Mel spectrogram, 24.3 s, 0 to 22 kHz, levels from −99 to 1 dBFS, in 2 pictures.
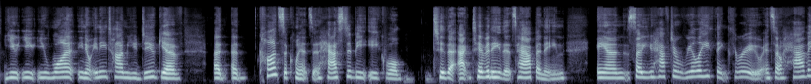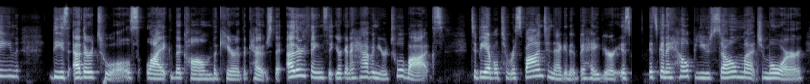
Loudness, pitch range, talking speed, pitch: -21 LUFS, 200-235 Hz, 180 wpm, 215 Hz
